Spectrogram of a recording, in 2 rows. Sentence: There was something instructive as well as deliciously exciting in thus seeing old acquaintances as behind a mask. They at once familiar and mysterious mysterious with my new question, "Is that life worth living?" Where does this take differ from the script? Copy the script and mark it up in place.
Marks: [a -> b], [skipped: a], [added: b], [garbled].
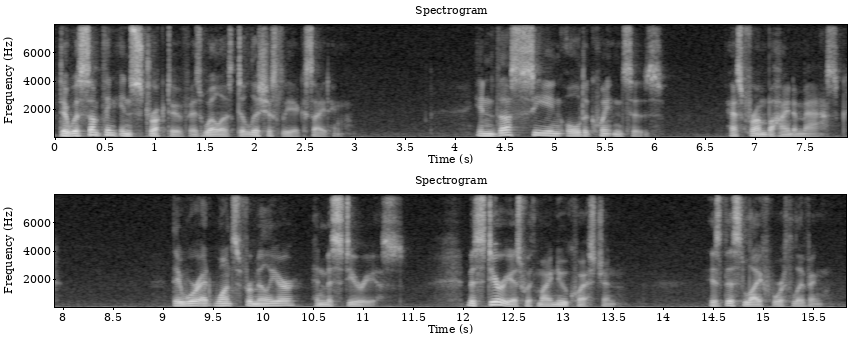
There was something instructive as well as deliciously exciting in thus seeing old acquaintances as [added: from] behind a mask. They [added: were] at once familiar and mysterious mysterious with my new question, "Is [that -> this] life worth living?"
